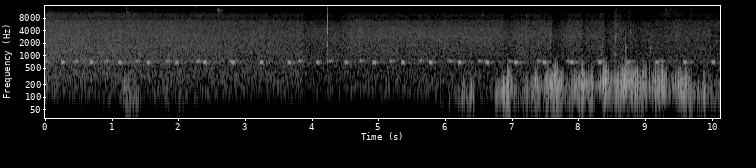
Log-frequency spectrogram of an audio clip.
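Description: A bird's short note repeating evenly, about four times a second. From about seven seconds in, louder irregular rustling and scuffing as monkeys move over dry leaves and soil.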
